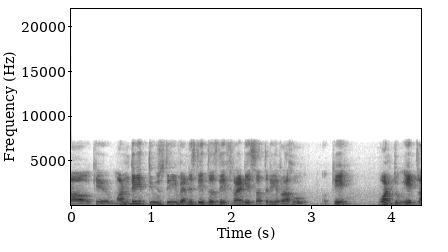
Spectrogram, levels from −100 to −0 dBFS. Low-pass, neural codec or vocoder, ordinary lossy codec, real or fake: 7.2 kHz; none; none; real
